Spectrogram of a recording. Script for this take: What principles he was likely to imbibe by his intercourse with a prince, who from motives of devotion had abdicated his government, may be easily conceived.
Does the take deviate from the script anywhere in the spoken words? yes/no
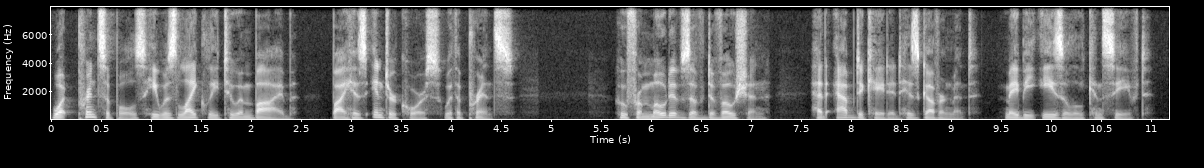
no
